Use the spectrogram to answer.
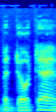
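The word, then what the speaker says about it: Bdote: The Dakota called this place Bedota, and it was sometimes spelled with an M, but mm-hmm. more recently with a B, because it sounds like Bedota, and Bedota literally means where the waters meet, and it's where this, that's where Fort Snelling was built.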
